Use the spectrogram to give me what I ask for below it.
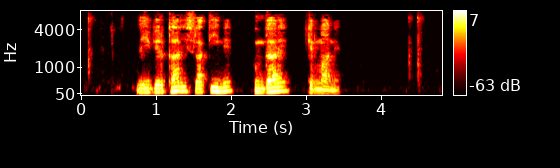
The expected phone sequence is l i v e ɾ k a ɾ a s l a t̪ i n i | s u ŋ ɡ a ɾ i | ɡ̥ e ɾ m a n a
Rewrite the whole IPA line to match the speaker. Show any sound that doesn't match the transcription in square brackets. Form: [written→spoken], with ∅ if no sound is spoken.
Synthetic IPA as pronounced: l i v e ɾ k a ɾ [a→i] s l a t̪ i n [i→e] | [s→h] u ŋ ɡ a ɾ [i→e] | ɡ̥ e ɾ m a n [a→e]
